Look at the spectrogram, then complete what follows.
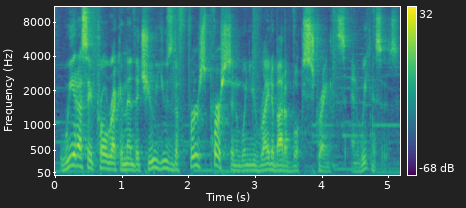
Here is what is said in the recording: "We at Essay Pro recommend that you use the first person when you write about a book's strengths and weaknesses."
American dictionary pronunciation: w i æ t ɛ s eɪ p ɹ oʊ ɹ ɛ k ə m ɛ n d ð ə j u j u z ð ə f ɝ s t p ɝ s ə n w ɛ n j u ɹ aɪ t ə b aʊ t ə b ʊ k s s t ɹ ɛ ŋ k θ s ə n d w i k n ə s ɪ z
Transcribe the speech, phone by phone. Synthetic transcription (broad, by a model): w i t ɛ s eɪ p ɹ oʊ ɹ ɛ k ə m ɛ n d ð ə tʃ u j u z ð ə f ɝ s t p ɝ s ə n w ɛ n j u ɹ aɪ t ə b aʊ t ə b ʊ k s s t ɹ ɛ ŋ k θ s ə n d w i k n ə s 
